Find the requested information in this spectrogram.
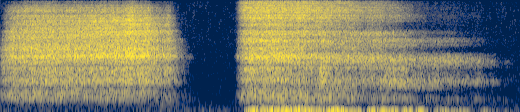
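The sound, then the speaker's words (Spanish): A long, deep breath drawn in, a brief pause, then a slow, airy exhale that gradually fades, taken at the start of a meditation reflection. No one speaks. “Vamos a comenzar tomando una respiración profunda. Respira conmigo.”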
